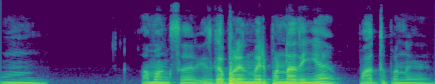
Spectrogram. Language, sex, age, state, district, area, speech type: Tamil, male, 18-30, Tamil Nadu, Viluppuram, rural, spontaneous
